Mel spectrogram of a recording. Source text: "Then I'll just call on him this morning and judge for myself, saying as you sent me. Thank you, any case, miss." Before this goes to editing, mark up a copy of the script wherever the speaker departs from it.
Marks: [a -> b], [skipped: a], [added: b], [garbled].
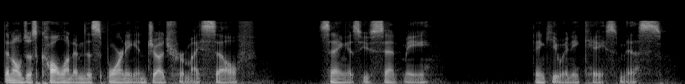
"Then I'll just call on him this morning and judge for myself, saying as you sent me. Thank you, any case, miss."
